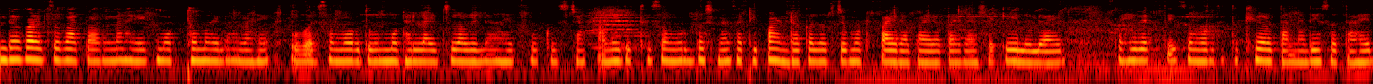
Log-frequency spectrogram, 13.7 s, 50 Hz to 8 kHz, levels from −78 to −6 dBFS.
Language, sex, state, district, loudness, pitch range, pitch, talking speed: Marathi, female, Maharashtra, Solapur, -39 LUFS, 195-205 Hz, 200 Hz, 145 wpm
